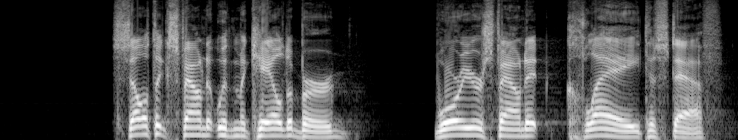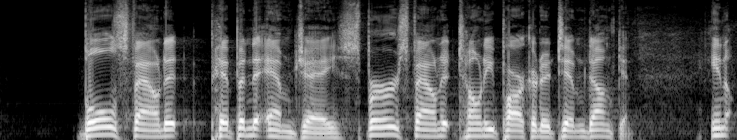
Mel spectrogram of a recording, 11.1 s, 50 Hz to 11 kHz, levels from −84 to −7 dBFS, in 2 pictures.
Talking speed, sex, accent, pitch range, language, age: 150 wpm, male, American, 145-175 Hz, English, 50-69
